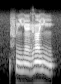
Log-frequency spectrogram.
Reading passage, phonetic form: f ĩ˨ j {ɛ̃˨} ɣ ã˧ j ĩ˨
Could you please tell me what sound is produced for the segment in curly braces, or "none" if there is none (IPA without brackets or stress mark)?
ɛ̃˨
